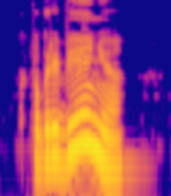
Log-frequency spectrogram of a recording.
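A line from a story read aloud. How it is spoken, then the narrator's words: Sluggish grumbling mumble. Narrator (Russian): пробурчала, вяло поднимаясь с кровати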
